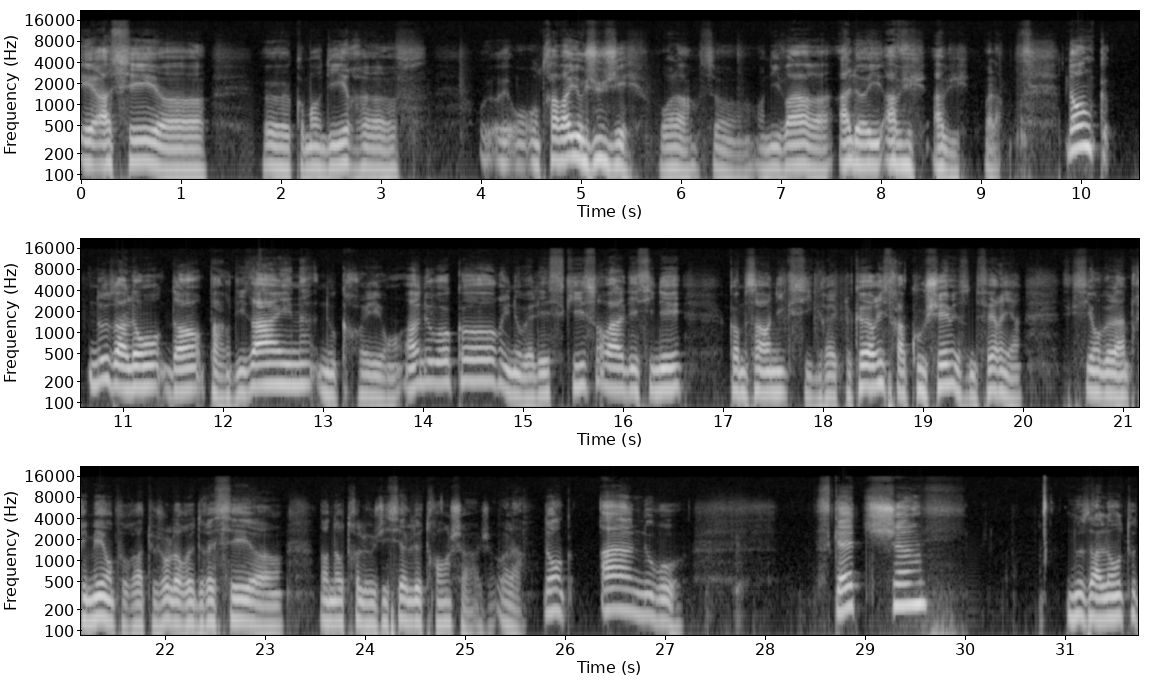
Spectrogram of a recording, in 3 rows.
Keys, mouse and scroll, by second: 1.2 click, 2.7 click, 10.8 click, 11.7 click, 13.4 click, 14.3 click, 16.5 click, 25.7 click, 28.0 scroll up 2, 29.2 scroll down 2.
